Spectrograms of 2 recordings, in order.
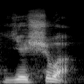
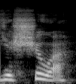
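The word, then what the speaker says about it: ישוע: to the left yaitu Yod Shin wau Ayin yang yang diucapkan adalah yesua Andon pronunciation is yesua Mengapa yahwe menjadi manusia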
